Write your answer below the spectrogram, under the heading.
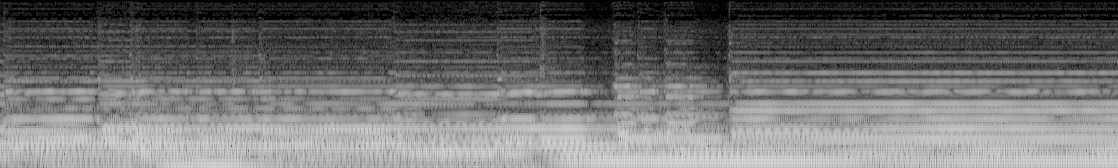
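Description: Church organ playing sustained chords that change every second or so, then settling about halfway through onto one long held chord with deep bass underneath.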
